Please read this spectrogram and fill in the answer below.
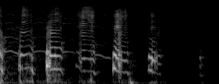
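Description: A man's hearty laughter: a run of about six short bursts of laughs that stops about a second and a half in.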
